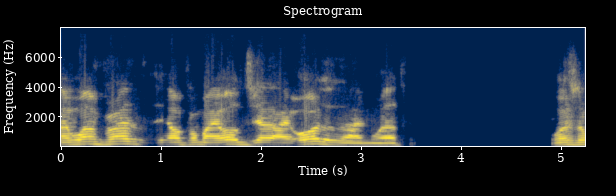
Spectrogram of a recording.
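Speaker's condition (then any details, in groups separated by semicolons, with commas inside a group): ALS; diagnosed about a month ago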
